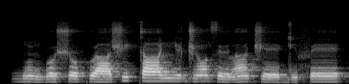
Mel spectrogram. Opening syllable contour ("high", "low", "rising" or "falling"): low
